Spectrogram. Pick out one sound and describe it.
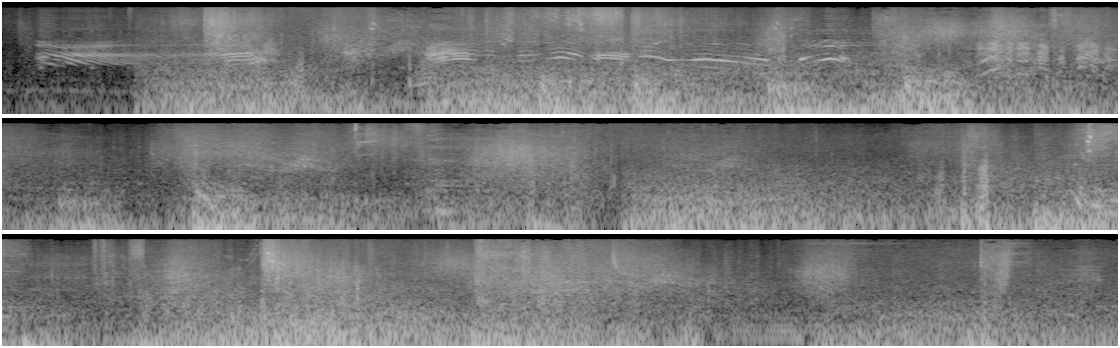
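Game sword strikes clash and hum in a busy fight.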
